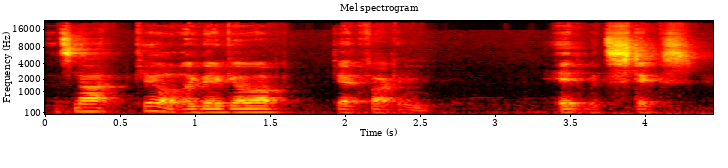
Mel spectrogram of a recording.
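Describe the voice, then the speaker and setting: A man's voice: on the low side, takes it slowly, a little mellow. A young man hosting a podcast, talking in a laid-back way with casual swearing. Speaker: podcast host. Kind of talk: casual chat. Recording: echoey room, distant mic.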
